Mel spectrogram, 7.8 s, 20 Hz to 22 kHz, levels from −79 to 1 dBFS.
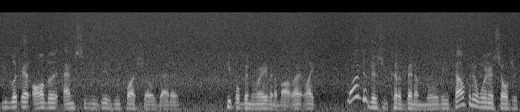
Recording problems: hiss; loud; throughout; 7 dB below the speech

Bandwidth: 14.5 kHz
